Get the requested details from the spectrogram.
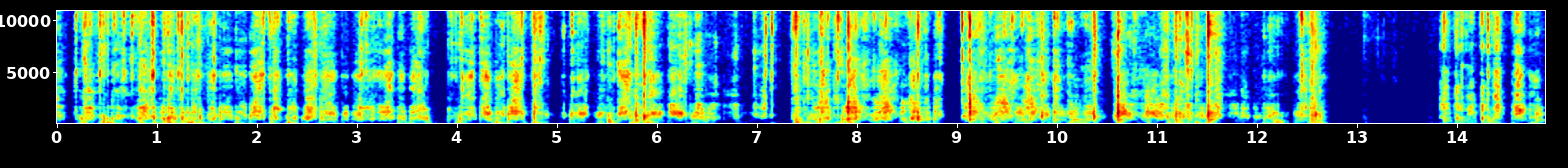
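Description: A cotton swab scrubs between the black plastic keys of a laptop keyboard, making a continuous dry scratching and rubbing with soft clicky ticks. The scrubbing comes in bursts separated by brief silent pauses.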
